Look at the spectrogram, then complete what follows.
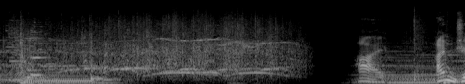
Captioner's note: audience applauding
